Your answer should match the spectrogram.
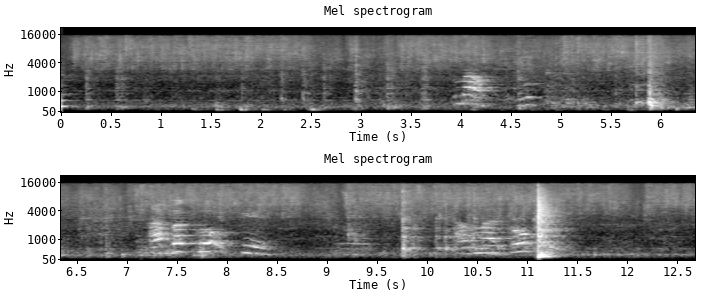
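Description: Toddlers babbling in short bursts while handling a plastic toy coffee maker and its pot, with sharp plastic clacks about halfway through and again near the end, the later one loudest, over a steady hiss.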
